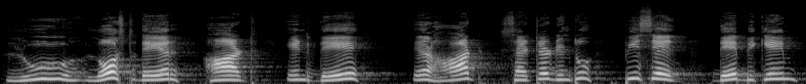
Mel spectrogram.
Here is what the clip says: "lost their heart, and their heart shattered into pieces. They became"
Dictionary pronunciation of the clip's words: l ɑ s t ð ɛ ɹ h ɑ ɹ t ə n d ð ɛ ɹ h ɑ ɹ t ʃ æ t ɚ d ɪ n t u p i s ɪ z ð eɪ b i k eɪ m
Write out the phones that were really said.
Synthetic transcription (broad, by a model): l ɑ s t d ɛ ɹ h ɑ ɹ t ə n d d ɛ ɹ h ɑ ɹ t s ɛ t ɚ d ɪ n t u p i s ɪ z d eɪ b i k eɪ m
